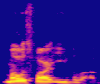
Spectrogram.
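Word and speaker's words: Movsar Evloev: this guy you said it right God evov mosar evov mosar evov versus Arnold Allen this is this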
